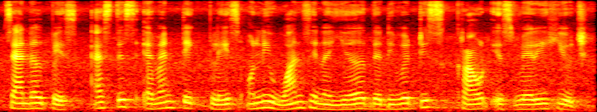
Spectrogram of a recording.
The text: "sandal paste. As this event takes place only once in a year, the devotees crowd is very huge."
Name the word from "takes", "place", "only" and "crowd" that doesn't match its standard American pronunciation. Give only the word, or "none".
takes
